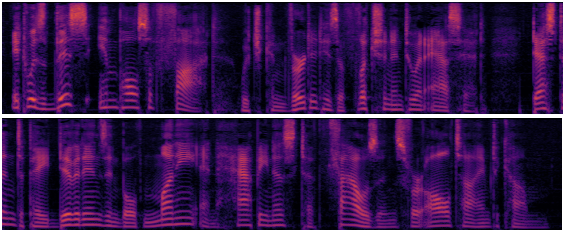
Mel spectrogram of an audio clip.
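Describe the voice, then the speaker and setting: A man reading an audiobook from a script in a measured, formal, earnest way, close to the microphone. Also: mid-range voice, darkish tone, no room sound. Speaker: audiobook narrator.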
